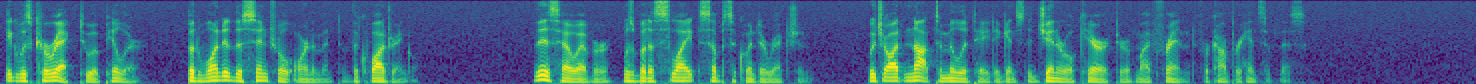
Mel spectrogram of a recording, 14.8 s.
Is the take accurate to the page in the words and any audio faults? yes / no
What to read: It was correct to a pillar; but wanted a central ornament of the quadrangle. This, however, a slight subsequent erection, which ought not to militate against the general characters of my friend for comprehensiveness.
no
